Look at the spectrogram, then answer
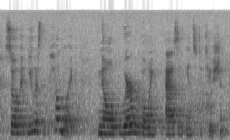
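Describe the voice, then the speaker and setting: With noticeable background noise and audible room echo, a woman talks at a medium pitch. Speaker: college administrator. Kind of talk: presentation to council.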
